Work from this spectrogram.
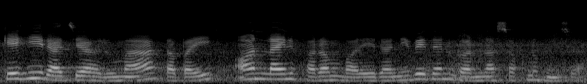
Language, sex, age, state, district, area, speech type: Nepali, female, 45-60, West Bengal, Darjeeling, rural, read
